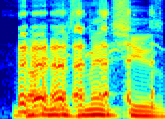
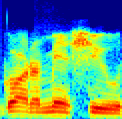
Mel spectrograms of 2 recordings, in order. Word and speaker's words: Gardner Minshew: Gardner's Minshew's, bro. I know we're saying it wrong, but I'm gonna continue saying that because it's fucking funny. There's no way they give Gardner Minshew the rookie of the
